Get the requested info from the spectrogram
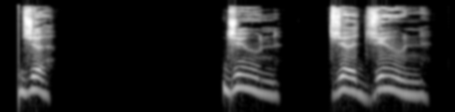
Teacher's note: Stress june and keep juh light.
